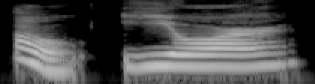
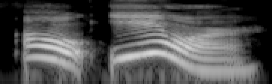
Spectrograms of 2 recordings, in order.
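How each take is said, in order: First: Sympathise gently with the sad donkey; sorry. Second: Put-on higher, louder boyish exclamation; a boy's surprised cry, higher and louder; Christopher Robin. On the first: Acted. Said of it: "feeling very sorry already". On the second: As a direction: call out to him like a fond small boy. Christopher Robin answers Eeyore.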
